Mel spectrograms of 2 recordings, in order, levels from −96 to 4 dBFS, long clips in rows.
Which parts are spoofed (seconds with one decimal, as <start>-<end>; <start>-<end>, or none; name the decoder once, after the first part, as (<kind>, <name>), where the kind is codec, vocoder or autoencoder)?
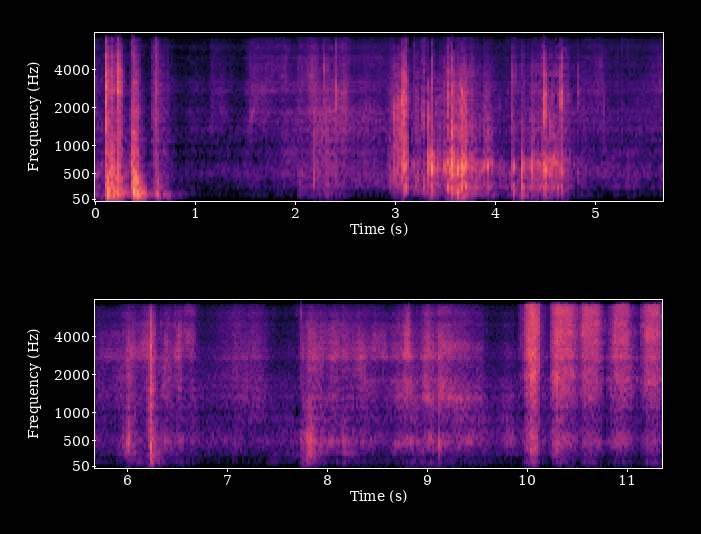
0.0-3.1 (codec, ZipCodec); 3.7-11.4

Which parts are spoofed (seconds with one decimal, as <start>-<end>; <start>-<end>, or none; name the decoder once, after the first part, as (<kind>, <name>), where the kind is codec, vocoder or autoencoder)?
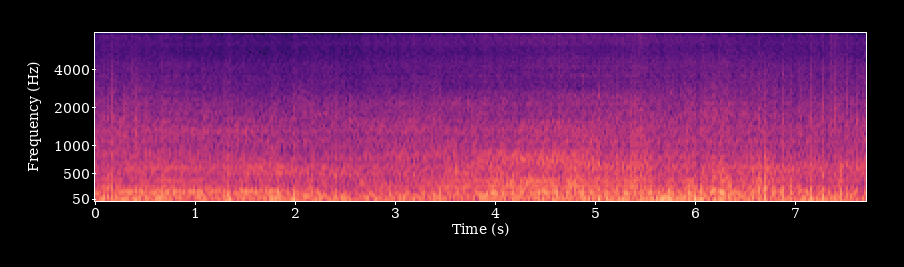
0.0-7.7 (codec, ZipCodec)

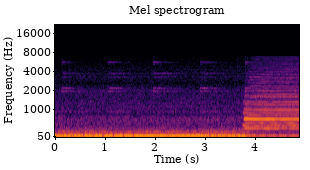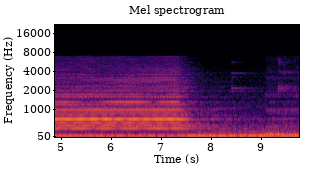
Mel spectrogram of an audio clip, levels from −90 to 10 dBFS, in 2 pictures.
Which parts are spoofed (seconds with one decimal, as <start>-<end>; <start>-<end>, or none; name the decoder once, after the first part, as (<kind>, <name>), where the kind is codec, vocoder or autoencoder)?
9.1-9.8 (codec, ZipCodec)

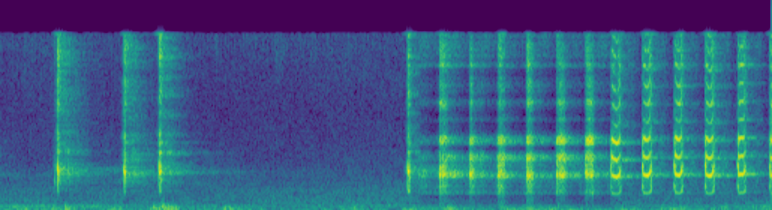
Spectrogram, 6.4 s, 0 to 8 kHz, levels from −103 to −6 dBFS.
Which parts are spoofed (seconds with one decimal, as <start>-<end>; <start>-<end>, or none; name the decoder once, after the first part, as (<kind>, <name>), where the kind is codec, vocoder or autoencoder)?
3.5-5.1 (codec, ZipCodec)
